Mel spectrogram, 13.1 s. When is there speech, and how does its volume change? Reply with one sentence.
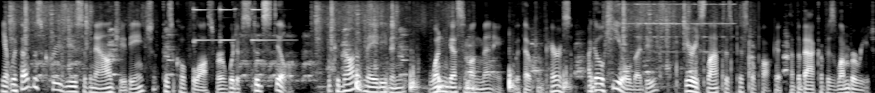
You can hear the speech from 0.0 to 13.0 s, at a steady volume.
